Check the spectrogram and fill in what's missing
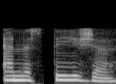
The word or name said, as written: anesthesia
